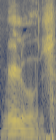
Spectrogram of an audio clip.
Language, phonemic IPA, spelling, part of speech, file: French, /my.luz/, Mulhouse, proper noun, Fr-Mulhouse.ogg
- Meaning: Mulhouse (a city in Haut-Rhin department, Grand Est, France)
